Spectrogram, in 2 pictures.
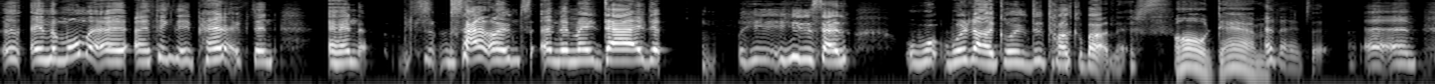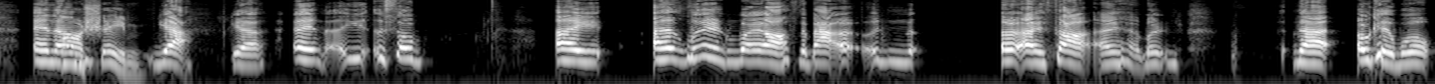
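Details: Real, unscripted speech from a woman comedian who has had cerebral palsy since childhood; her family remarked on her speech when she was about five. Dysarthria due to cerebral palsy.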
